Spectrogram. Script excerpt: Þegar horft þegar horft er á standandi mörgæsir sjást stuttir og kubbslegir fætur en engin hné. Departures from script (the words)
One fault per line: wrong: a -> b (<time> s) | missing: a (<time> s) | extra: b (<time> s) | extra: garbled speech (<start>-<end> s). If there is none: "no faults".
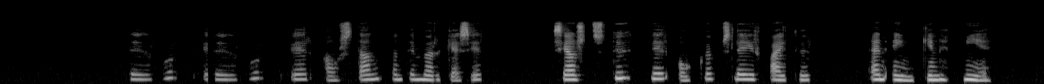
no faults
